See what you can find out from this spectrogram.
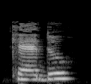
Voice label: how are you, igbo

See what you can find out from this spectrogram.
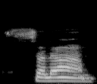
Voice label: hello, pashto

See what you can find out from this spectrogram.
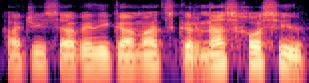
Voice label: slowly, armenian western

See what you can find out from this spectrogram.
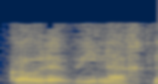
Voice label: christmas, low saxon

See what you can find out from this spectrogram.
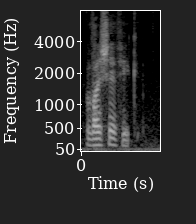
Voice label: get well soon, arabic

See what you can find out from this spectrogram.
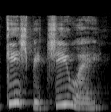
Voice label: sorry, kichwa

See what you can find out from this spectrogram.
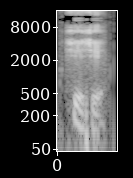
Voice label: "thanks", Mandarin

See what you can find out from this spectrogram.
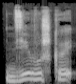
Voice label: girl, russian; девушка; Rosetta Stone Russian

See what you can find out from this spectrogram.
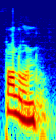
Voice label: please, estonian

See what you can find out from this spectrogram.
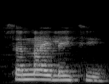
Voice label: good night, tigrinya

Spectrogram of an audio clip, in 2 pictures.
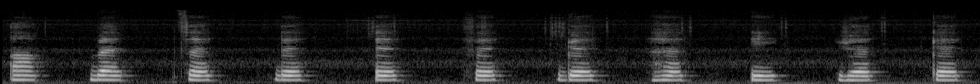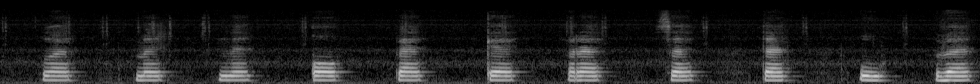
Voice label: ido abc

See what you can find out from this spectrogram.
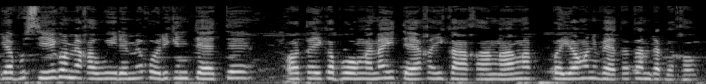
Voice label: kiribati

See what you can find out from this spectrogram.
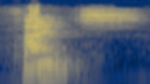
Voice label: "thanks", English

